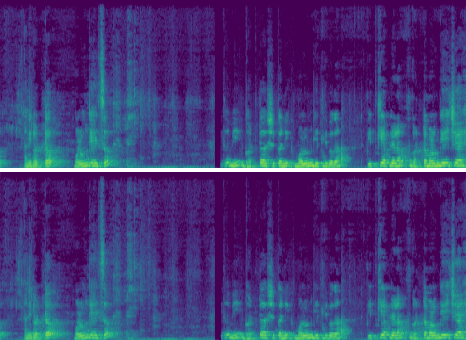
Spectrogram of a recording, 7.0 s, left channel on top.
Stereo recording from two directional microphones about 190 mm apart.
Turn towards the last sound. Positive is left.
turn(degrees=30)  # may be behind; listen again after turning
